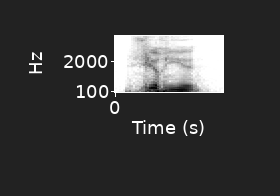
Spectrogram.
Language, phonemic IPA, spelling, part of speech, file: French, /fy.ʁjø/, furieux, adjective, Fr-furieux.ogg
- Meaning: furious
